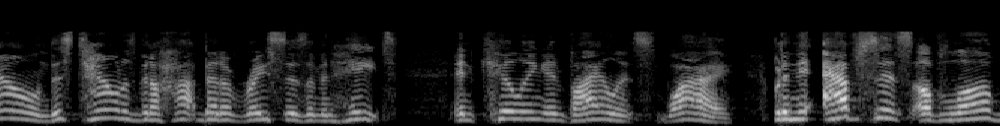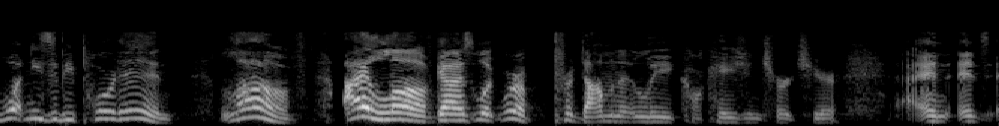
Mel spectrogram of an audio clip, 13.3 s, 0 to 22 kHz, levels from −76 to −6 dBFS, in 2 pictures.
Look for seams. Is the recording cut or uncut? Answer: cut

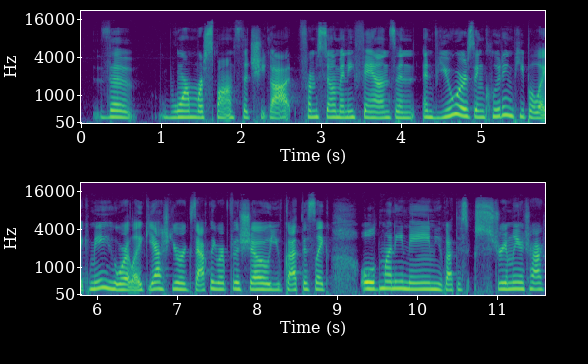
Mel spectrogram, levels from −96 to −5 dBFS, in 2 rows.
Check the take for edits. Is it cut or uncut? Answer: uncut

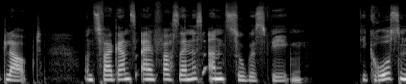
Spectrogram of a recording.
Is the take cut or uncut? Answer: uncut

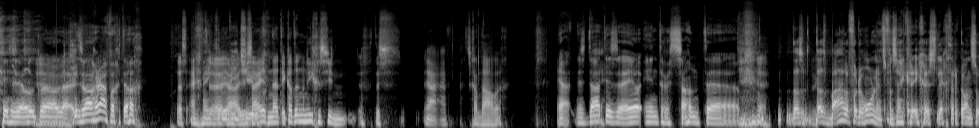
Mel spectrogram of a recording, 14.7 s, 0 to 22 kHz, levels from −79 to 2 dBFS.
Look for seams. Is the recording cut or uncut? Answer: uncut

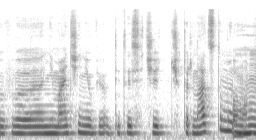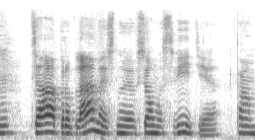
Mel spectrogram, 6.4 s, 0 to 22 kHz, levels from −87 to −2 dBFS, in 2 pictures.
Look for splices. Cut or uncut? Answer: cut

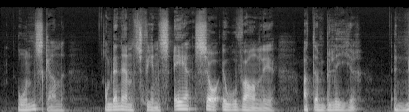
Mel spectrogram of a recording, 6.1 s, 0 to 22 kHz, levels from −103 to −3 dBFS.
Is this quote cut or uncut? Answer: uncut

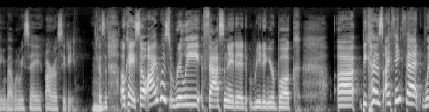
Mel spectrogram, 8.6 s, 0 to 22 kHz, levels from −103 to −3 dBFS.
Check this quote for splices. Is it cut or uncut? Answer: cut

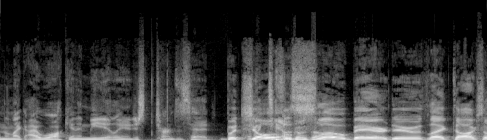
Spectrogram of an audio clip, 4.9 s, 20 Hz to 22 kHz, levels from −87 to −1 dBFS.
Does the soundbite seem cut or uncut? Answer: uncut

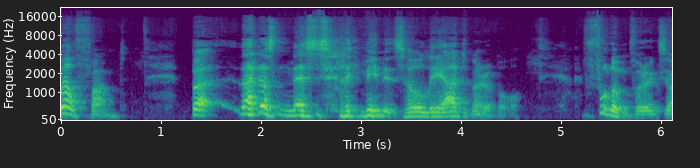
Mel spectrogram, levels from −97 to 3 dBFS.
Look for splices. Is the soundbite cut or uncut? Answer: cut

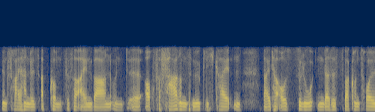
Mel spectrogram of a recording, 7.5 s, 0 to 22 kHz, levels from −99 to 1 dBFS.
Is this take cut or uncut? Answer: uncut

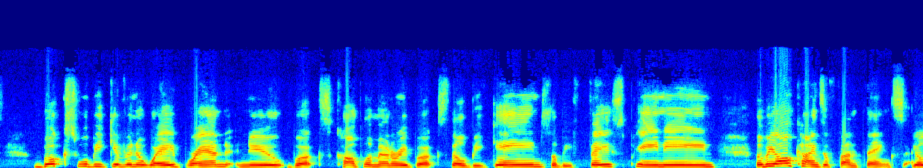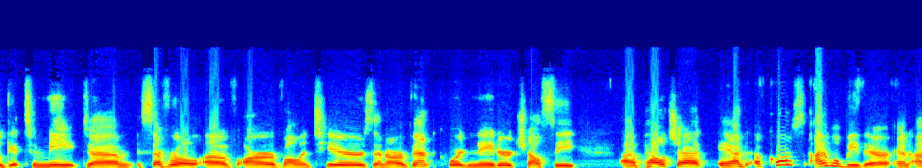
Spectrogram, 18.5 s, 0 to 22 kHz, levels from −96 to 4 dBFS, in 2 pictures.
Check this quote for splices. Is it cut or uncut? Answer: cut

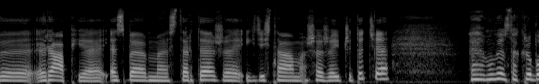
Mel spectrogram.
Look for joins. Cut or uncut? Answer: cut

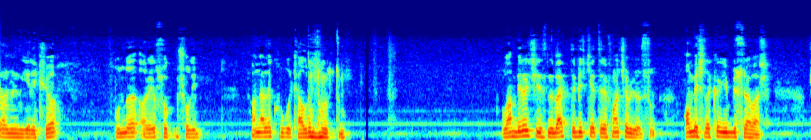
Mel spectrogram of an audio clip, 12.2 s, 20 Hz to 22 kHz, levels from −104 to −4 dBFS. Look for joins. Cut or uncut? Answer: uncut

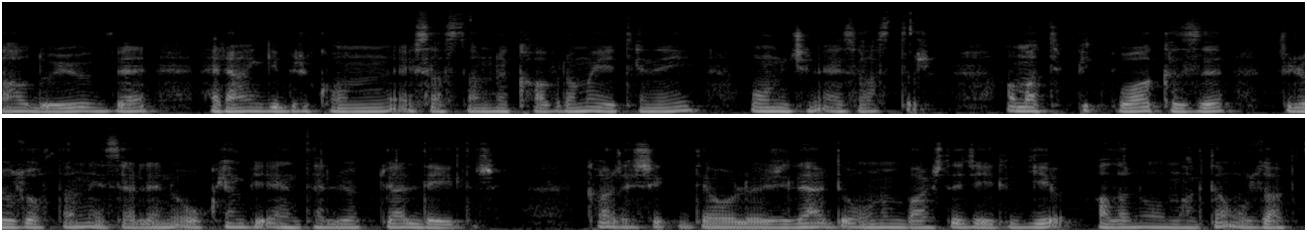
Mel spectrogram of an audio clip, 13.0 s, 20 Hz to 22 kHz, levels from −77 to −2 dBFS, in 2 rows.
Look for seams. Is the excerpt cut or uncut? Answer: cut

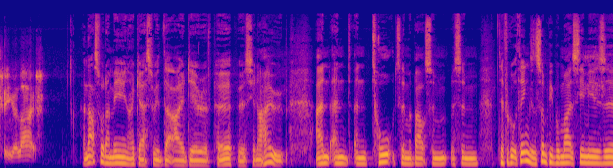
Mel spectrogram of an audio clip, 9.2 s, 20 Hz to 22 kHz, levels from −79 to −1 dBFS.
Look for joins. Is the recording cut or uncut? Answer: cut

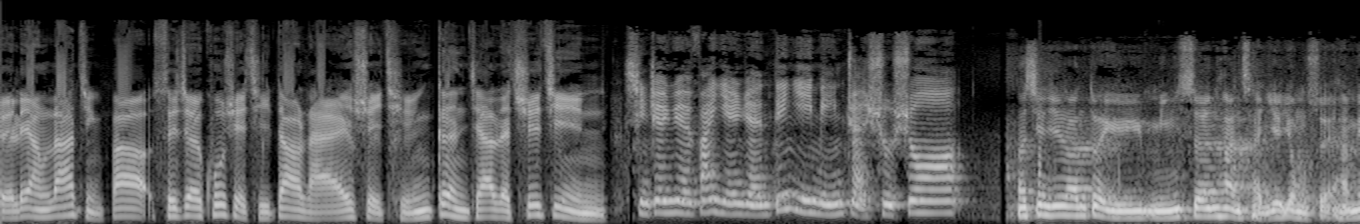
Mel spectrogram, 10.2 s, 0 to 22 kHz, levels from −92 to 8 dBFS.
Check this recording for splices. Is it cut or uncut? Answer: cut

